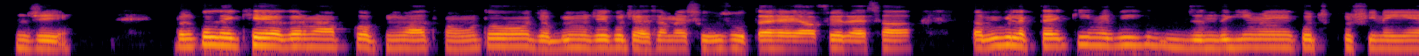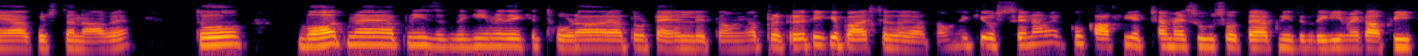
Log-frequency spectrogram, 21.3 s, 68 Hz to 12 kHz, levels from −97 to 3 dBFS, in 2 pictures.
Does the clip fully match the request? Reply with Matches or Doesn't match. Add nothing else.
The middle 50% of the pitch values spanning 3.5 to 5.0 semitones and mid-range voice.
Doesn't match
